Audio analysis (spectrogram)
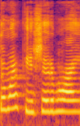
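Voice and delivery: ordinary talk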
